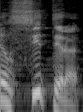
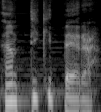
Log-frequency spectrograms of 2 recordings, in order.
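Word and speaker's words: Antikythera: E tem que chama mecanismo ou máquina de ansítera, que, cara, é uma máquina fossilizada com engrenagem e tudo mais. É, a pronúncia grega, se eu não estou enganado, é antiquea. Antiquera.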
